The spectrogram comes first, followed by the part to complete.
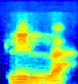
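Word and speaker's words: لله: perhatikan lafadz Allah itu kalau dia ada hamzahnya di depan Maka bacanya Allah tapi ketika hamzahnya dihilangkan maka bacanya lillah Ya aslinya adalah Allah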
